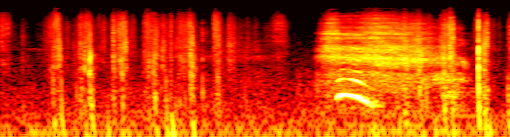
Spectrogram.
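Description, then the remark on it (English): Tarot cards from the Taramucha deck are shuffled in a run of crisp, irregular flicks and taps, then a louder breathy rush of air takes over for the last couple of seconds. “Shuffling the tried and true on this channel, we have the Taramucha.”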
